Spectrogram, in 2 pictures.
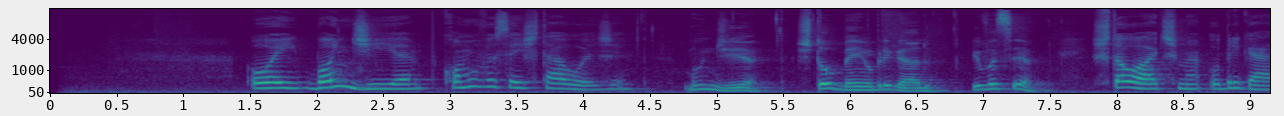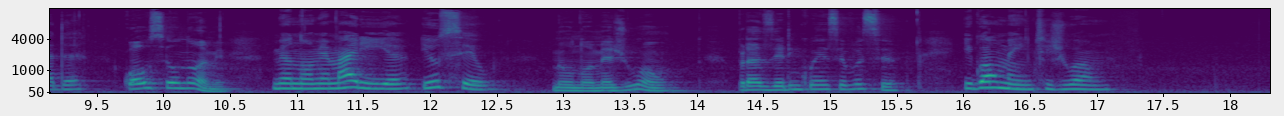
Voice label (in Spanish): Dialogo informal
